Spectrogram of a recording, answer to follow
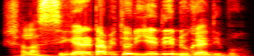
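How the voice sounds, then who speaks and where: A man acting out a loud, raging, drunk film star. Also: medium pitch, sing-song, rapid-fire. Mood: drunken rage. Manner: ranting, abusive, self-important. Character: drunk, furious, foul-mouthed male film star raging. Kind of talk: audiobook character acting.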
